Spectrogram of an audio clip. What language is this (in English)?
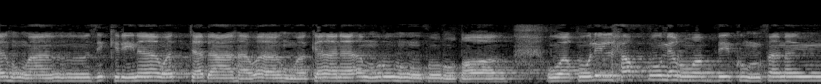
Arabic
